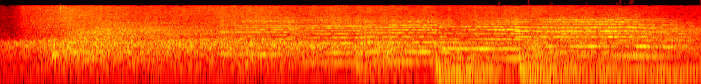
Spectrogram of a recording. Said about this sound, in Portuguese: E Deus, o Senhor, com um vento leste muito forte, fez com que o mar recuasse. vento soprou a noite inteira e fez o mar virar terra seca.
